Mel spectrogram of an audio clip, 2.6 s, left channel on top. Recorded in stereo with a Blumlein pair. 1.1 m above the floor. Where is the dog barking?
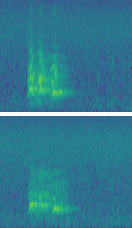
55° left, 3.5 m.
